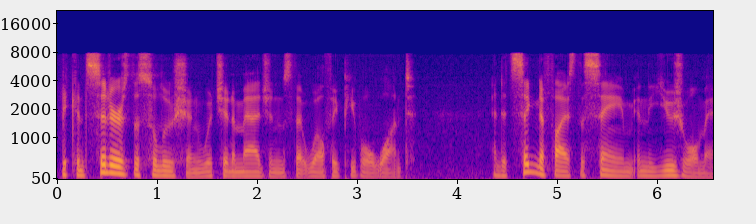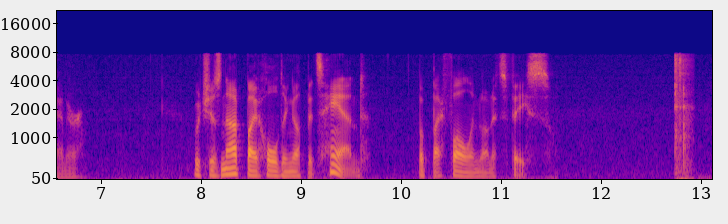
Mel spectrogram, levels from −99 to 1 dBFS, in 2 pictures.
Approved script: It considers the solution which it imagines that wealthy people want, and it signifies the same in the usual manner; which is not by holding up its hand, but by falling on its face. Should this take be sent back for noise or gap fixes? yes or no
yes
